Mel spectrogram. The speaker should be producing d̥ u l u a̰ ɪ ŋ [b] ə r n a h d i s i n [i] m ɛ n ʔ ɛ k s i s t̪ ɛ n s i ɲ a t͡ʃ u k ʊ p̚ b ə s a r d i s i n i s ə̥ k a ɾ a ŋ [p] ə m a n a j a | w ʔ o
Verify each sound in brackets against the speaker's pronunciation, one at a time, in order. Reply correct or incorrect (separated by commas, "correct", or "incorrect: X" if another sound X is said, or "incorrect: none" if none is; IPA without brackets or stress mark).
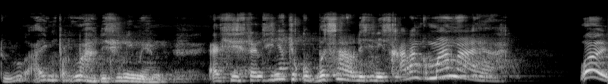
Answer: incorrect: p, correct, incorrect: k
